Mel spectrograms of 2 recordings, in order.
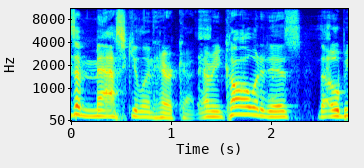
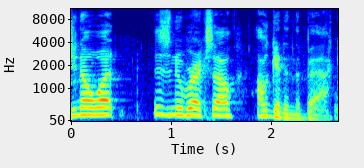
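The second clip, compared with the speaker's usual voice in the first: ordinary talk, nothing marked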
